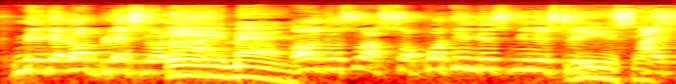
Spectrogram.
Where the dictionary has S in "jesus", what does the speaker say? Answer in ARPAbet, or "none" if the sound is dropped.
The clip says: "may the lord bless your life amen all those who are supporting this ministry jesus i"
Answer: none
